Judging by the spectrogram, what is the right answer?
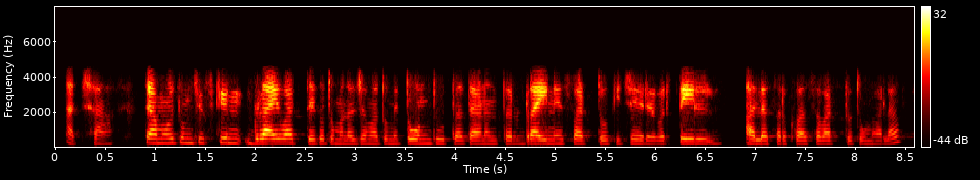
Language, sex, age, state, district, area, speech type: Marathi, female, 18-30, Maharashtra, Osmanabad, rural, conversation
